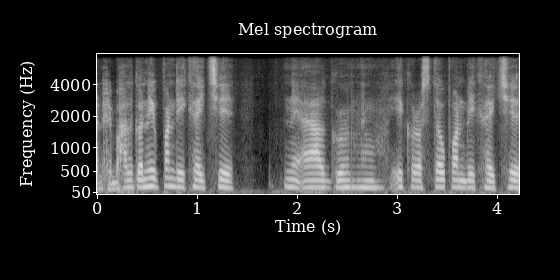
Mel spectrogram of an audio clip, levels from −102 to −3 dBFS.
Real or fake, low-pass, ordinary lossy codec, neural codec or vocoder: fake; 7.2 kHz; none; codec, 16 kHz in and 24 kHz out, 0.6 kbps, FocalCodec, streaming, 2048 codes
